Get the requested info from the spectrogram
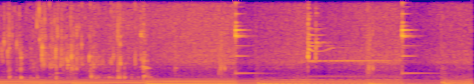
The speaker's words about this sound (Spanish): Con trago en mano y sonando copas, comenzamos.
